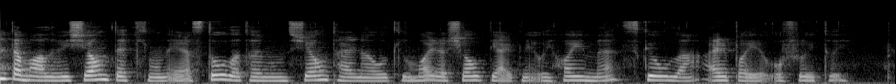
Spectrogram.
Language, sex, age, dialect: Faroese, female, 36-60, Norðurstreymoy/Eysturoy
